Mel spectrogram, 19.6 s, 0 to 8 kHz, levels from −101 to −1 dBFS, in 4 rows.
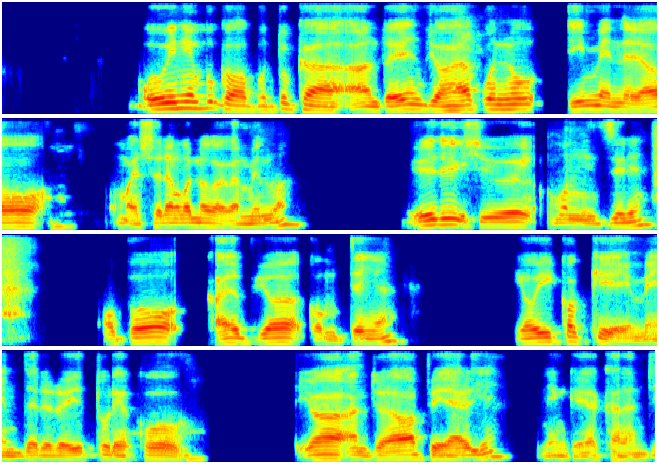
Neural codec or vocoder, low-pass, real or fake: codec, 16 kHz, 2 kbps, X-Codec, HuBERT features, trained on general audio; 7.2 kHz; fake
